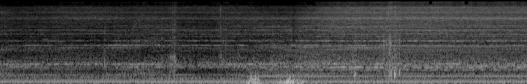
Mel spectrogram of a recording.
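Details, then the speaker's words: New 2-ton Bosch inverter heat pump replacing old Trane leaker, cooling just after install: low steady hum with faint even fan and compressor tones, barely audible; normal running. "Thing's flipping quiet, man. Nice and cold. Can barely hear the thing running."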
